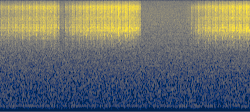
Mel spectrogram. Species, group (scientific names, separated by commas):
Chorthippus biguttulus, Orthoptera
